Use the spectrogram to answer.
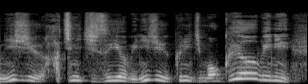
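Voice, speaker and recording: A man with a fairly high voice talks while background noise is clearly noticeable. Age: 30s. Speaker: stage actor. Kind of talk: casual chat. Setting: restaurant.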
